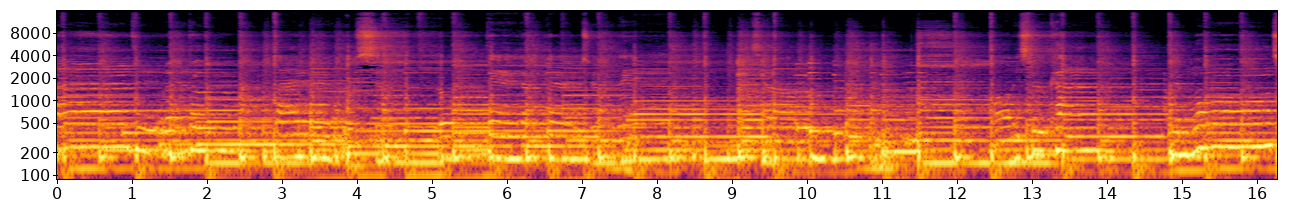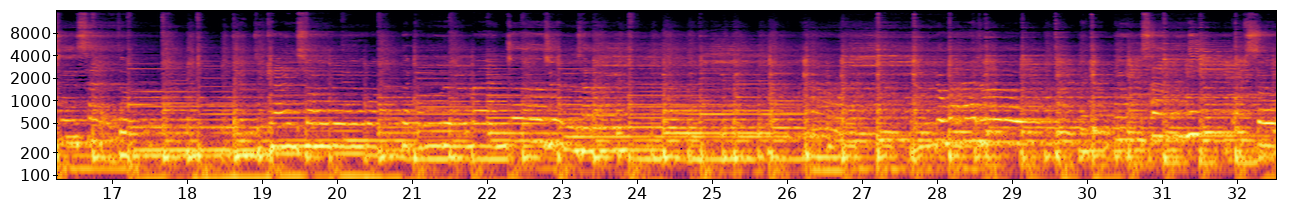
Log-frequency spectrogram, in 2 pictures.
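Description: Live band playing a pop-rock song: a man sings over a hollow-body electric guitar and a drum kit, with a steady beat throughout.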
